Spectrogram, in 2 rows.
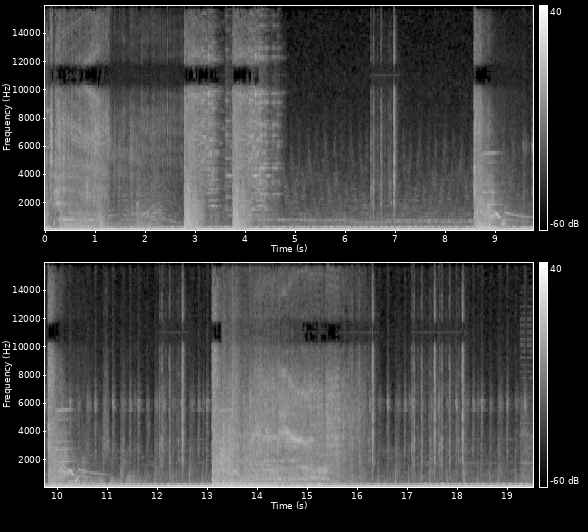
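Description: Turrets being shot and destroyed in System Shock 2, with bursts of gunfire and sharp booming blasts over a constant loud mechanical hum, and a voice talking in between.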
